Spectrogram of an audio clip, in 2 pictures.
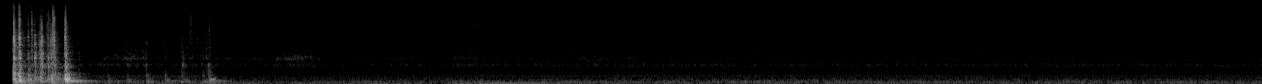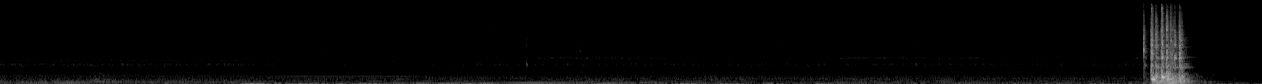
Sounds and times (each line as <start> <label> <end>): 0.1 cassette deck, playing an audio cassette 4.8
11.0 cassette deck, playing an audio cassette 24.7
